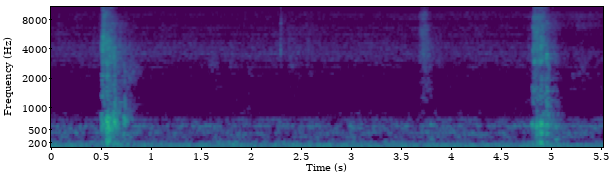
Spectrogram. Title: Kitten Coughing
